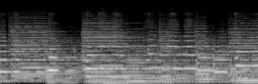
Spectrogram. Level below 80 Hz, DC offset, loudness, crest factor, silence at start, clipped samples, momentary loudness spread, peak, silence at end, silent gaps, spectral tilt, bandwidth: -36 dBFS; under 0.1%; -17 LUFS; 14 dB; 0 s; under 0.1%; 3 LU; -2 dBFS; 0 s; none; -6 dB/octave; 15.5 kHz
